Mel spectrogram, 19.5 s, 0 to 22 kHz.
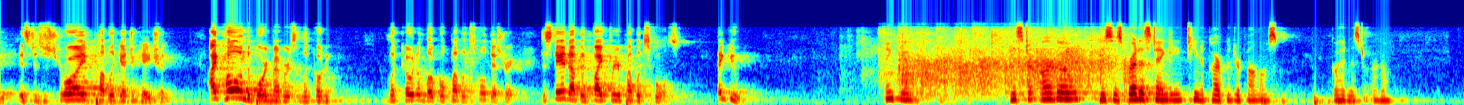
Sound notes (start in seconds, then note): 13.9 audience applauding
